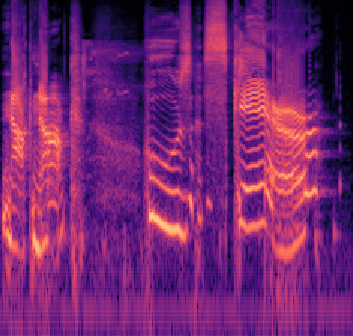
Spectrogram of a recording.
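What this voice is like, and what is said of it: Crypt Keeper impression. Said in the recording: “I don't know what the Crypt Keeper sounds like, but I'm going to try to do a Crypt Keeper voice ... Let me get into the character of the Crypt Keeper”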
